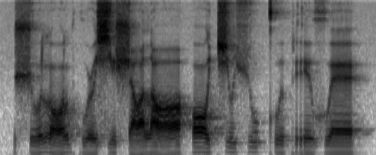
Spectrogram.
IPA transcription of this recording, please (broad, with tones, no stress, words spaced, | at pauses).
ʃʊ˨˥lɔ˨˥l kʷə˞˨˥ɕɪ˦ʃɑ˨˥lɑ˨˥ | ɔ˦˨t͡ɕʊ˦çu˦ kʷʰɪ˦prɪ˦˨xʷɛ˦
